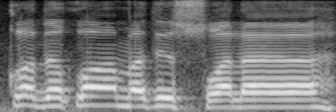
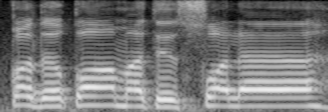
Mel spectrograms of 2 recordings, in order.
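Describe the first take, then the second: The two takes are said the same way.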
